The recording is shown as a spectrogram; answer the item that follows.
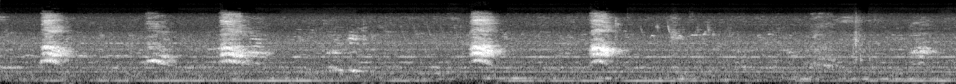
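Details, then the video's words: Harsh, rasping squawks from a green parrot, single loud bursts spaced irregularly about every one to two seconds, interspersed with softer short calls above a low steady hum. "Green parrot 🦜 talking natural sound"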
